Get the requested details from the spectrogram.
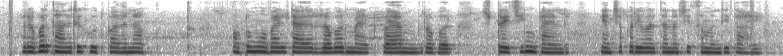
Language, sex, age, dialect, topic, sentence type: Marathi, female, 18-24, Northern Konkan, agriculture, statement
